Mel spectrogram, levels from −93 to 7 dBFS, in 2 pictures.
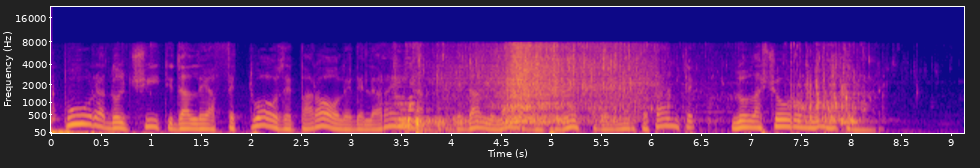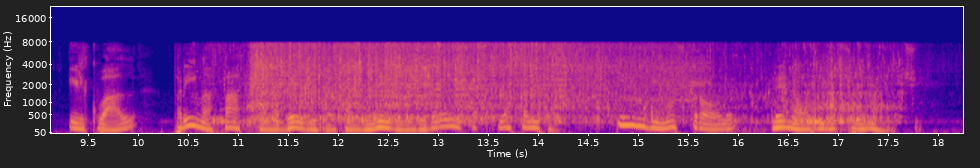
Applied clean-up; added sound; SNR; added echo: none; Toilet flush; 1 dB; none.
